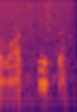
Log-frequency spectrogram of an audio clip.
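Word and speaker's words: Waukesha: It's spelled W A U K E S H A. So, it's Polyw. Yeah, Wisha.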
